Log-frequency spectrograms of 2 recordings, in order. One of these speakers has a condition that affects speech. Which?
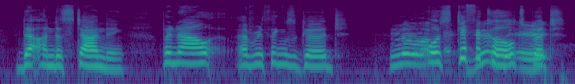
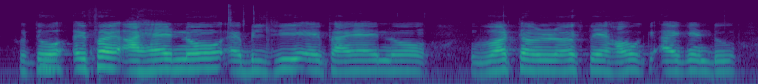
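The second: ataxia; about a decade since onset, walking affected; speech disturbed, slurring mistaken for drunkenness.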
